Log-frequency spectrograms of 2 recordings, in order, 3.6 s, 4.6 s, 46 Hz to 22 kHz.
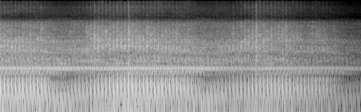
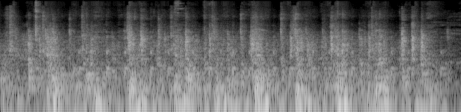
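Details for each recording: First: Probably late-1970s Petter AC1 single-cylinder diesel Kango generator, left standing outdoors for years, started just above 0 °C: a steady, even thumping of about four pulses a second; it has caught and runs cleanly. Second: Petter AC1 diesel Kango generator, probably late 1970s, unrun for years, near freezing, hand-cranked, decompression lever feels wrong: slow uneven chuffing about two strokes a second, never catching; cranking without starting.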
